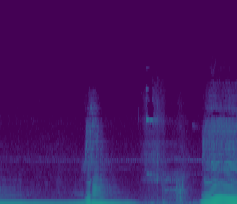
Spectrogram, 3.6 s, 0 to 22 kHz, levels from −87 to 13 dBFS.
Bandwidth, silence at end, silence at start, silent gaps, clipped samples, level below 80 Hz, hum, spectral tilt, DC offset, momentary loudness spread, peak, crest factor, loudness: 13.5 kHz; 0 s; 0 s; none; under 0.1%; -62 dBFS; none; -4 dB/octave; under 0.1%; 17 LU; -24 dBFS; 16 dB; -42 LUFS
